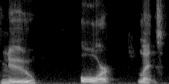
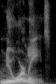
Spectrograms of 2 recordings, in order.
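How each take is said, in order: First: The last part sounds like the word 'lens'. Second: The last part does not sound like 'lens'. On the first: The speaker calls it right. "like the lens of a, lens of, of your glasses" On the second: The speaker calls it wrong. "It's not New Orleans"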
